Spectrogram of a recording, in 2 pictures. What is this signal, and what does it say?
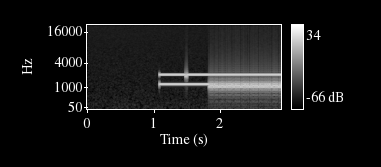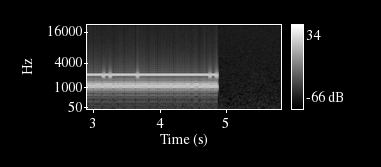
300-baud modem data (Bell 103 tones), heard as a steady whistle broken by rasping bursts, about 300 baud, 200 Hz shift.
